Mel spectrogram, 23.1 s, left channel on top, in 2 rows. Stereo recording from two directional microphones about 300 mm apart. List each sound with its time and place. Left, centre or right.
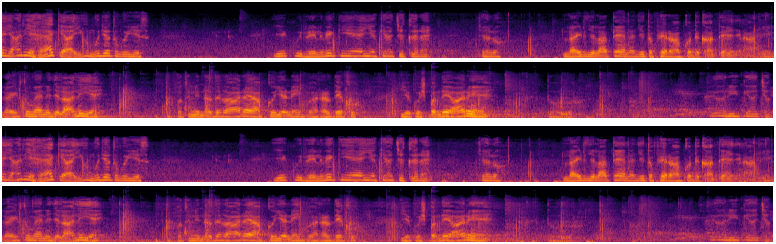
0.0 s a man's voice: centre
4.1 s a man's voice: centre
22.3 s speech: centre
